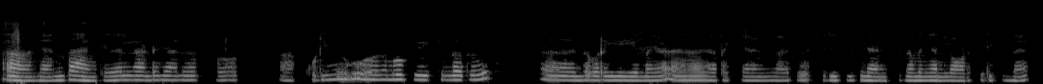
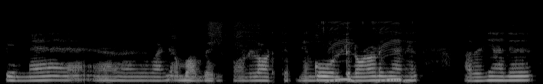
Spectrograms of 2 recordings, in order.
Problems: low volume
